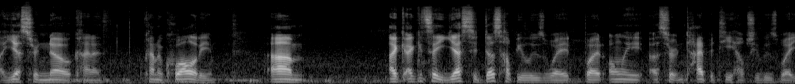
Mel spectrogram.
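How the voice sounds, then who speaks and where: Bright-voiced young man vlogging casually. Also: lowish voice, a little hiss or hum. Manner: rambling, filler-heavy, earnest advice. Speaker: wellness vlogger. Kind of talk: casual talk to camera.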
